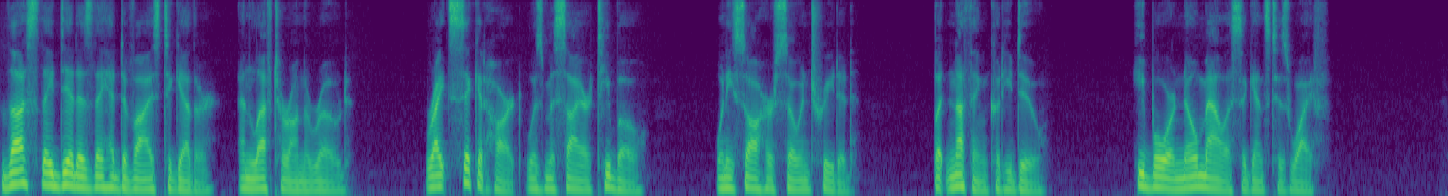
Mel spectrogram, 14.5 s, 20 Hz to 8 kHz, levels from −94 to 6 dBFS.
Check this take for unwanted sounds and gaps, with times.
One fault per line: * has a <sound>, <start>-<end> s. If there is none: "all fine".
all fine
